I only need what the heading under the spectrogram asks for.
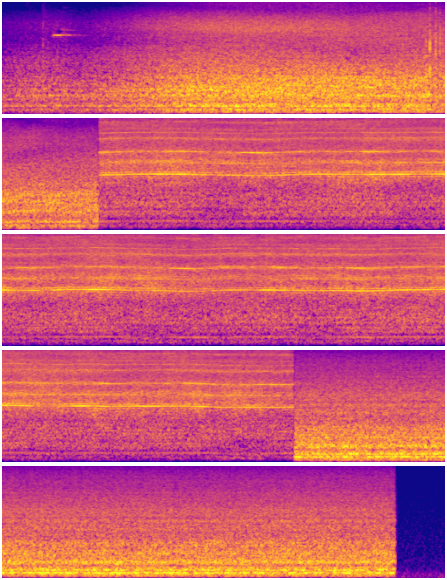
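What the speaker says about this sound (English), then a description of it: "turn our machine on and do the second part of our" A Laguna Supermax air filtration machine runs with a loud, steady fan roar and a high whine, a continuous close drone that shifts in tone partway through before settling back.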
